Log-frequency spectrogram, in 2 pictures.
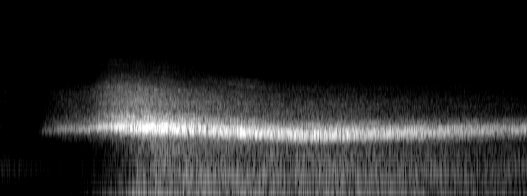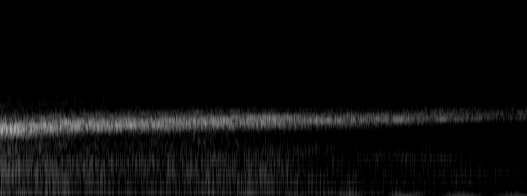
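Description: A single long drone note from an ensemble of indigenous instruments and electronics. It swells in about a second after silence, peaks loudly around three seconds, then fades slowly, its pitch dipping and then rising slightly near the end.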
